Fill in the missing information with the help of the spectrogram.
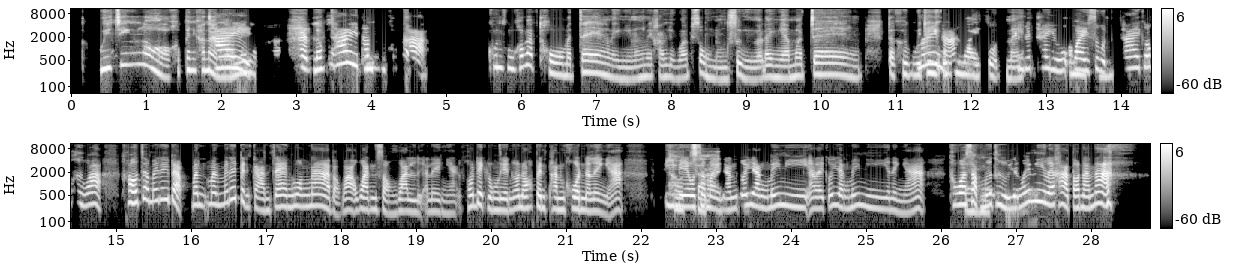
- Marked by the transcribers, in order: tapping; chuckle
- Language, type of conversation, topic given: Thai, podcast, ความทรงจำในวัยเด็กของคุณเกี่ยวกับช่วงเปลี่ยนฤดูเป็นอย่างไร?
